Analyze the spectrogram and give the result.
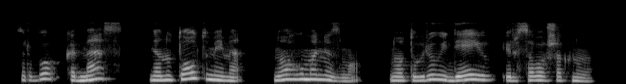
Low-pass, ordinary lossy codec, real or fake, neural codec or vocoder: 7.2 kHz; Opus, 32 kbps; real; none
